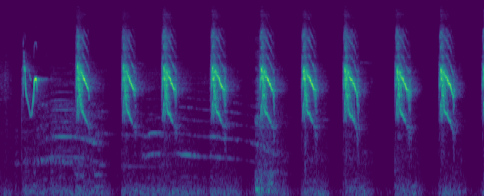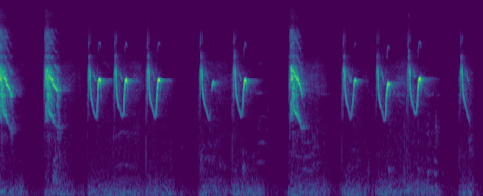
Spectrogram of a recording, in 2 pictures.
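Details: Long-tailed shrike, a pet bird, in vigorous song used to prompt quiet birds into singing: loud harsh downward-swept notes repeated roughly every half second, later mixed with shorter clipped chirps, over faint low hum.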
